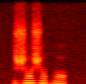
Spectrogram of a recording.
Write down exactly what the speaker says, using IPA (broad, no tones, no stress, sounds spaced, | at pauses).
ʒ ɒ ʒ ɒ b ɒ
